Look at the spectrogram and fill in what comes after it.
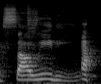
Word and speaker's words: Saweetie: Yeah, I was like, Saweetie. I intentionally am going to emphasize the S-A. I'm like, nah, you put that A there, bitch. You about to be Saweetie.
